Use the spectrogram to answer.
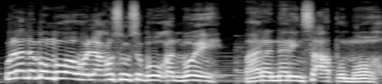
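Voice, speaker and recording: An actor playing a frank, concerned vendor friend in Filipino radio drama style, blunt, earnest and admonishing. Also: male voice, high voice, quick pace, soft background music, close to an everyday voice. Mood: urgent, persuading.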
